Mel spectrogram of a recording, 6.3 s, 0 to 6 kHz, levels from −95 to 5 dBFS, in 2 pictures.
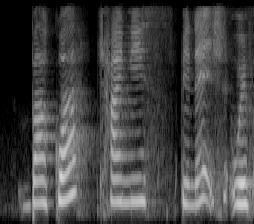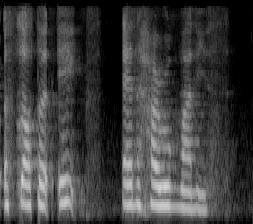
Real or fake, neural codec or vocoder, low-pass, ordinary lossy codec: real; none; 5.4 kHz; AAC, 24 kbps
